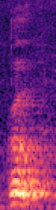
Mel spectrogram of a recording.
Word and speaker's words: group: There's just it's just a little bit of a P at the end. Group like group. It's that hardly you can hardly hear it, but it's there.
